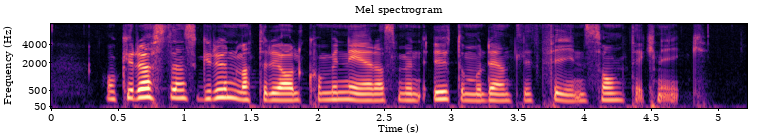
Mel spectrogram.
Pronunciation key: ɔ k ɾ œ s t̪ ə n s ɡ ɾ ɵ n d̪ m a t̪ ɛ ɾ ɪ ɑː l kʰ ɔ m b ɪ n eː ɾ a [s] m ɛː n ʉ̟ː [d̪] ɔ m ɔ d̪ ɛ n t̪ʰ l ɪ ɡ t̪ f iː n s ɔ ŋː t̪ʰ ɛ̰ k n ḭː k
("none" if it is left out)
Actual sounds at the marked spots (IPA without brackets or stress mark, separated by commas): s, t̪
